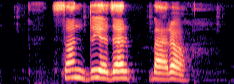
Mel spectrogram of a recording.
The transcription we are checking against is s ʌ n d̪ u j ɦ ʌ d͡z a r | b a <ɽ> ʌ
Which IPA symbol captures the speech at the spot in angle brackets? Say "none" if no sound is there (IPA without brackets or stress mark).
ɾ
